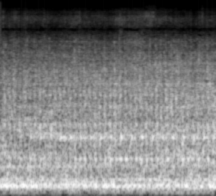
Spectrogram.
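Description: Boat's outboard motor running steadily at trolling speed, a constant hum.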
